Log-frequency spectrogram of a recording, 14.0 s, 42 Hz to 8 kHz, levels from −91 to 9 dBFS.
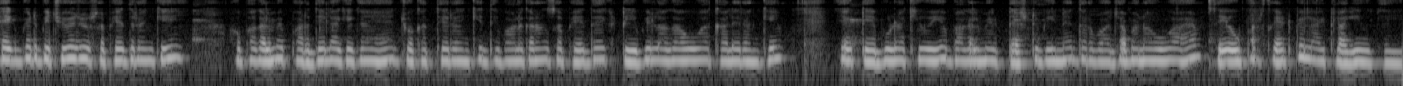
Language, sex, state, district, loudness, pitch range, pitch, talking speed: Hindi, male, Andhra Pradesh, Guntur, -32 LUFS, 195-210 Hz, 200 Hz, 190 wpm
